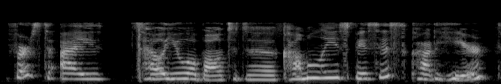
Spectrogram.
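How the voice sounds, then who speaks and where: A high-pitched woman with a Brazilian Portuguese accent, very slow, with lively intonation. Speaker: PhD student researcher. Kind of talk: online presentation. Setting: video call with screen share. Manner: hesitant, with fillers and restarts.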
